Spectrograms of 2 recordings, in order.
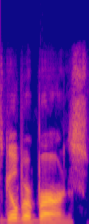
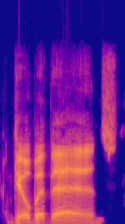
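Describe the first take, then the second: First: Said in the usual way. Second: Slow, dramatic drawn-out name. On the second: Shown as a demonstration. Host savoring a fighter's name, slow and drawn out. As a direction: stretch the name out like an announcer.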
